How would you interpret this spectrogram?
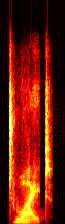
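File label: "twite", Indian English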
